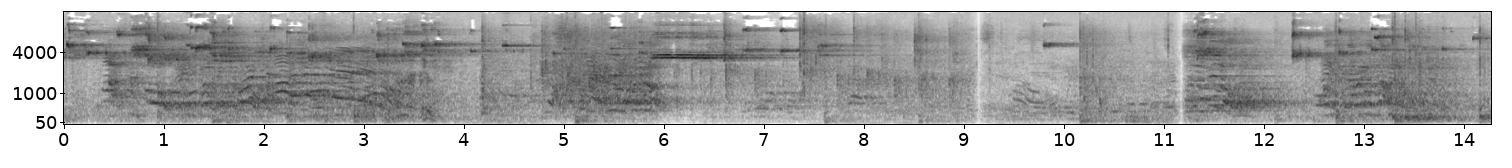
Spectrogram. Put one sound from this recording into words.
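A basketball bounces on the court with echoing thuds.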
